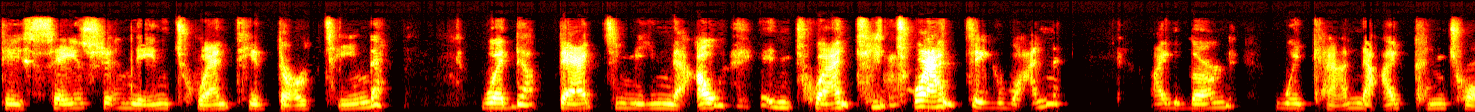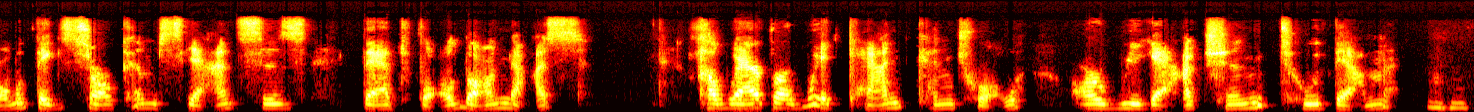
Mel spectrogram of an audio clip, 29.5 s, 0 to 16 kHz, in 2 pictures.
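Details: Man who had a cerebellar stroke at age 35 in September 2013, initially unable to talk, with a paralyzed vocal cord and aphasia mentioned; dysarthria with dysphonia after stroke.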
